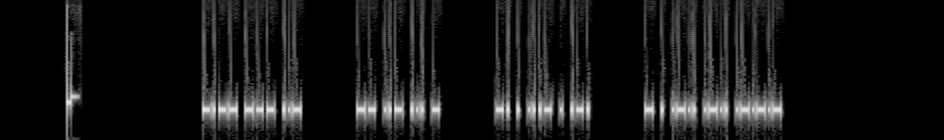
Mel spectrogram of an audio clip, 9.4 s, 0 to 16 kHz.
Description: Morse code, heard as a keyed tone, about 41 wpm, 700 Hz. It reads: YOU MUST NEVER TELL.
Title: 3x Word-Spacing - Sentences from Top 300 Words - 45wpm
